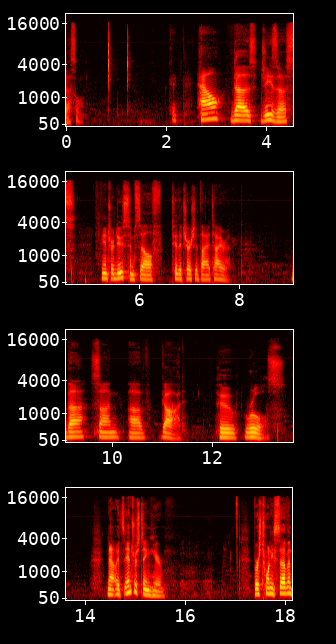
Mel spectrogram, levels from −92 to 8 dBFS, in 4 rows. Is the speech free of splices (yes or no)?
yes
